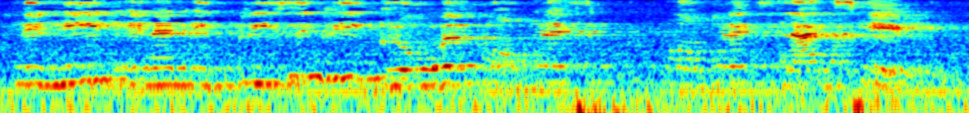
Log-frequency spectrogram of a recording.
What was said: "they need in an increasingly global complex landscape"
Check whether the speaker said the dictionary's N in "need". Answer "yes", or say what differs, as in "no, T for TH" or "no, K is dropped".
no, L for N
